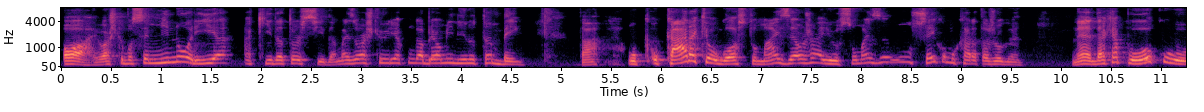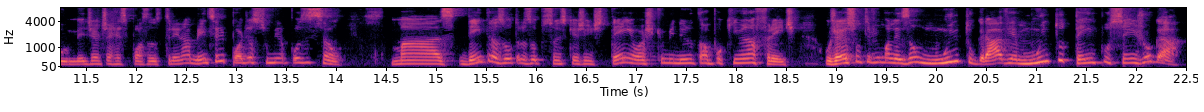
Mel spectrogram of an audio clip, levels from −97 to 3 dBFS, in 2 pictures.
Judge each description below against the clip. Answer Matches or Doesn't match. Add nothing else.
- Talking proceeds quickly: Matches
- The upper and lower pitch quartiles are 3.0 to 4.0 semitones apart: Doesn't match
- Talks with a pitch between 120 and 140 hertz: Doesn't match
